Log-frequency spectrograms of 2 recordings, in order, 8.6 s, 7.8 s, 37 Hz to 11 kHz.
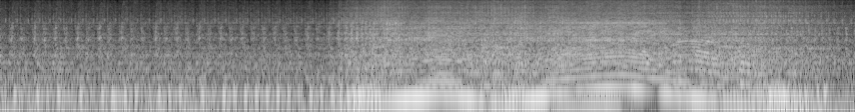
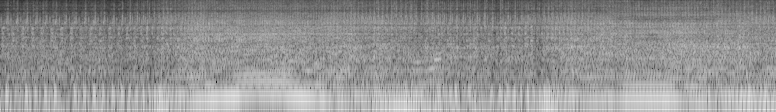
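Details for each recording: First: Hero Xtreme Sports motorcycle, 51,129 km, after replacing the timing chain with a silent chain: even single-cylinder idle then a smooth throttle blip rising and falling with no rattle or ticking; top end quiet and healthy. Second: Hero Xtreme Sports motorcycle, 51,129 km, engine never opened: light metallic kit-kit ticking about four per second at idle, quickening and swelling as throttle is slowly opened; worn timing chain rattle, chain later replaced.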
